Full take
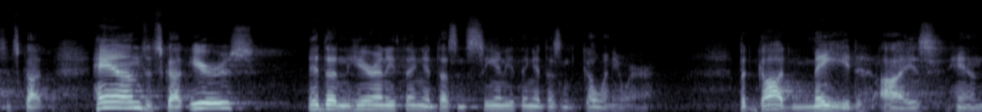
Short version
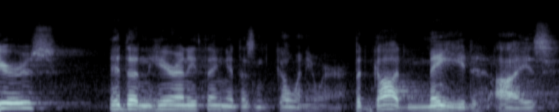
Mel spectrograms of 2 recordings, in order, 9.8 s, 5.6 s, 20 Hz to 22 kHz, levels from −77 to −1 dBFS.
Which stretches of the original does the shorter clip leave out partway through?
0:04.2-0:05.3
0:06.6-0:07.4

